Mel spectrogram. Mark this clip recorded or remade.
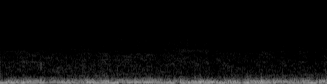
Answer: remade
